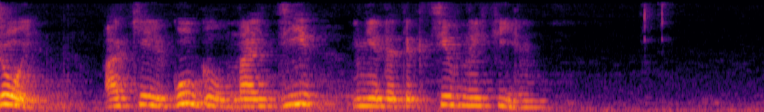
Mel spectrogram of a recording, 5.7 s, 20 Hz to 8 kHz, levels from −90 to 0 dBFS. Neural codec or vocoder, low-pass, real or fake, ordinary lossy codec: none; 7.2 kHz; real; MP3, 64 kbps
